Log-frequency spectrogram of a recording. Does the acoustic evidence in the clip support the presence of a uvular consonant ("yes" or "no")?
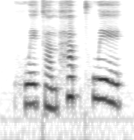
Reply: no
